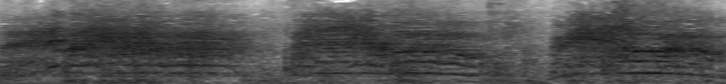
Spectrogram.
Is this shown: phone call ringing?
no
